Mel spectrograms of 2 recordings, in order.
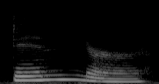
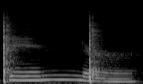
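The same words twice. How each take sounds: First: Said in the usual way. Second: "Dinner" said louder, beat by beat; teacher clapping out "Dinner" with the class; clapped syllables. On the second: Shown as a demonstration. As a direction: clap out each part of "Dinner". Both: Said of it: "Clap it".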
